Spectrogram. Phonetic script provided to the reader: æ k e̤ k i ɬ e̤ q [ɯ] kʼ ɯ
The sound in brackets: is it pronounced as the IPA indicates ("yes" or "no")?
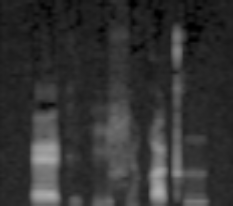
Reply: yes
